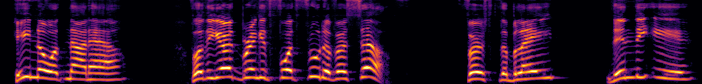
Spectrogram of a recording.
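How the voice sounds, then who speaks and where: A man's voice: very high voice, bright, forceful tone, no room sound, clean studio sound. A man reading scripture aloud as a scripted audiobook, with an emphatic, declamatory delivery. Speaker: Bible reader.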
